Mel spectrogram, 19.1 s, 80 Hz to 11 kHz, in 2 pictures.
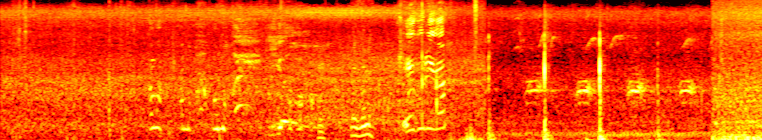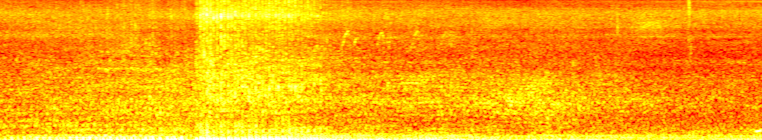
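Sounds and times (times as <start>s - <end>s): vehicle engine humming: 8.9s - 19.0s.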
